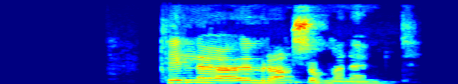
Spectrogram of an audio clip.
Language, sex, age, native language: Icelandic, female, 60-69, Icelandic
